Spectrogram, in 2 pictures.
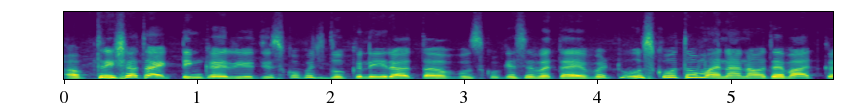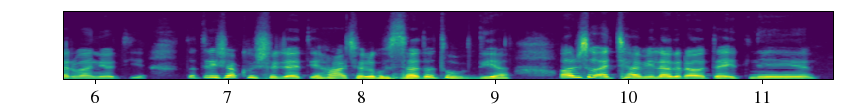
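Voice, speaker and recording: A woman's voice: on the high side, fairly quick, hardly any pauses, no echo. A woman casually narrating a love story, chatty and full of asides. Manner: chatty, retelling with many asides.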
